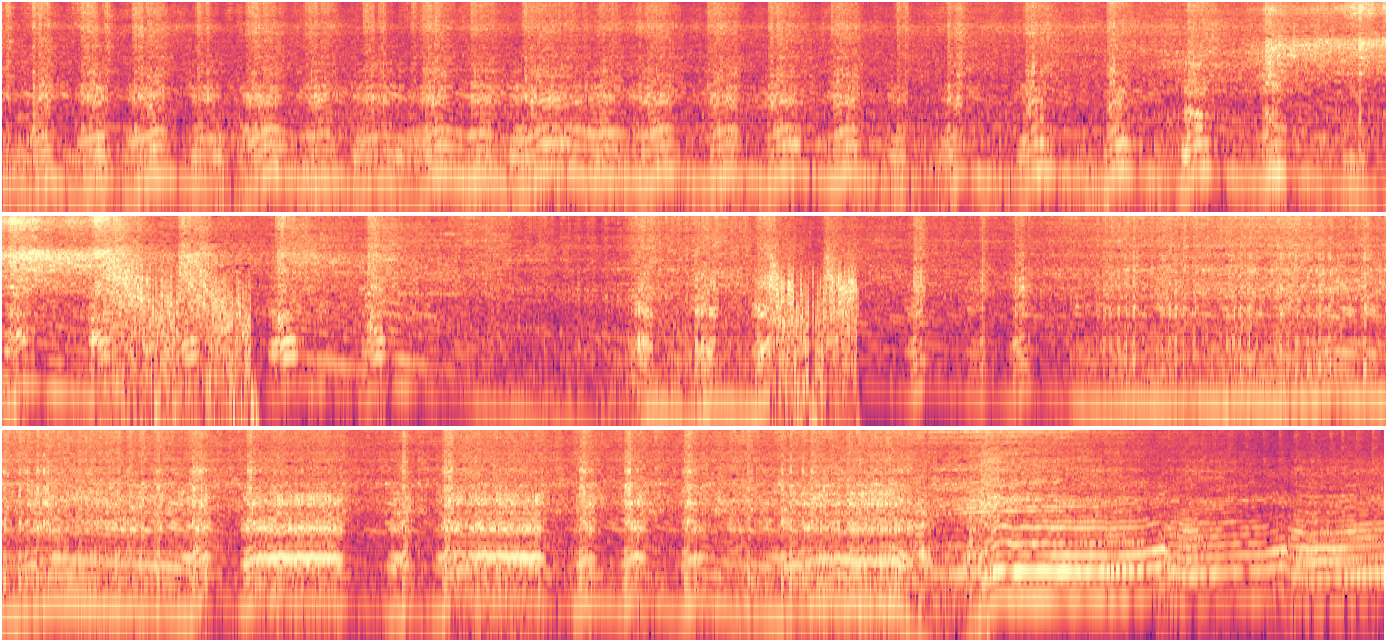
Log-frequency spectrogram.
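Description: Drag-racing motorcycle engine revved in repeated short throttle blips, with a loud hissing burst of spinning tyre about ten seconds in during the burnout. At the start line it is blipped again, then near the end the engine note climbs sharply as the bikes launch.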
